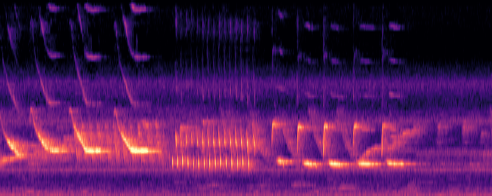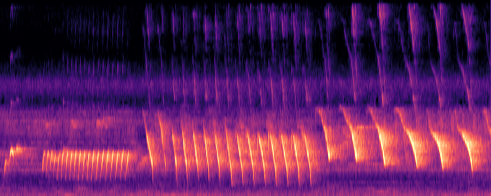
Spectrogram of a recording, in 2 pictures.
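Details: Canary song meant to prompt other canaries to sing: varied high phrases of sweeping notes, a held buzzy tone, a brief quiet gap, then fast rolling trills of repeated notes.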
